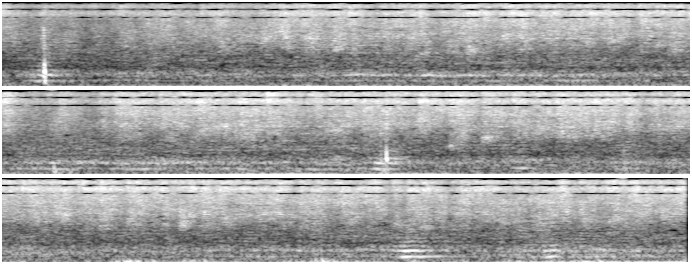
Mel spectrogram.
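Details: Working colony of honey bees producing a dense, continuous low buzz that swells slightly in loudness, dotted with a few sharp clicks and individual bees droning close by.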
